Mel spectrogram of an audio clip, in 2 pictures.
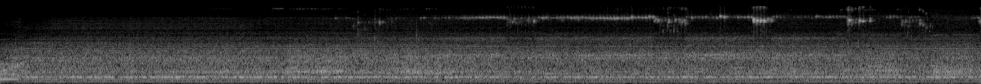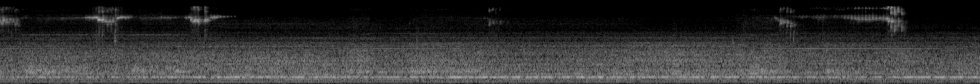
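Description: Milling machine spindle running steadily with a countersink cutting into a metal plate. Spells of short, high-pitched squeals come from the cutter in the first half and again near the end.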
